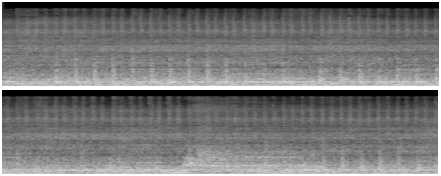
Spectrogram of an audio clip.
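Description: A death metal band playing live through a PA: heavily distorted guitars and a drum kit, loud and continuous, with a higher line coming in about six seconds in.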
